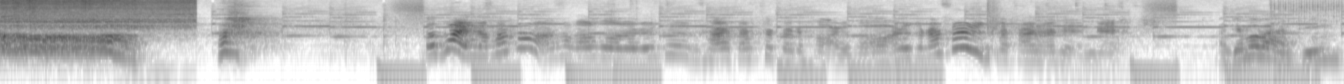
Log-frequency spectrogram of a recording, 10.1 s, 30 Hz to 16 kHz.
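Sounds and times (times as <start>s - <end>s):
woman moaning: 0.0s - 1.9s.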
